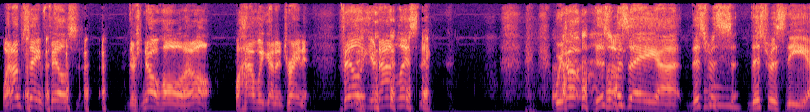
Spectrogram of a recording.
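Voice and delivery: high, strained and exasperated, laughing at the end; an exasperated inventor losing patience. Acted. Acting out the board designers arguing.

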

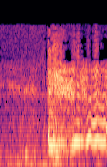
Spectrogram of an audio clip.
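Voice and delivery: short high nervous giggle; nervous laugh. Real, not acted. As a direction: giggle from nerves before speaking. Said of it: "That's what you call a, a nervous laugh".

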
